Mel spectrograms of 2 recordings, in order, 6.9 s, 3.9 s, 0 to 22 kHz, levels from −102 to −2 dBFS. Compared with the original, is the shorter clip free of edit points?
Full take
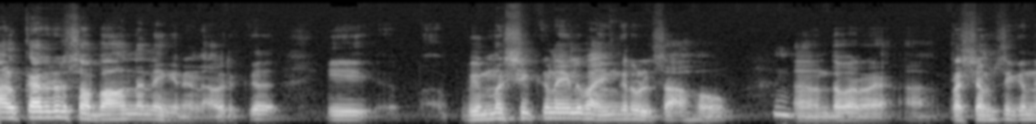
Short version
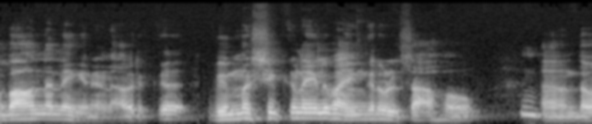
no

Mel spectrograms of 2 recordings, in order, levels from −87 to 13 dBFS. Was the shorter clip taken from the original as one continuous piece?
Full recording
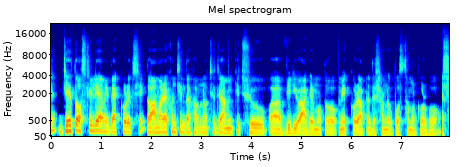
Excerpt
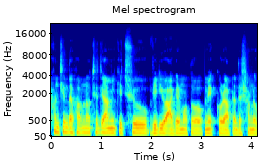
no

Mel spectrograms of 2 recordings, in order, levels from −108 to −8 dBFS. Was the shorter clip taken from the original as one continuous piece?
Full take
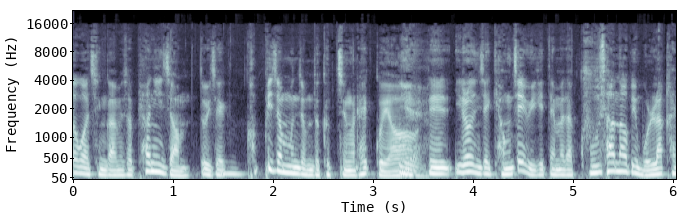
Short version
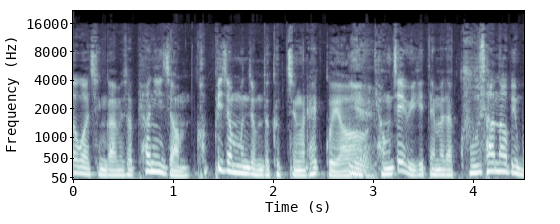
no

